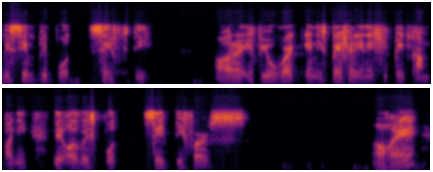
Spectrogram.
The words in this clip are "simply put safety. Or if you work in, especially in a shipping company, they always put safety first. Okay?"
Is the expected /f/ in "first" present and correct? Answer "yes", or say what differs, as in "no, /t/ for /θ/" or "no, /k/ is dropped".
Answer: yes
